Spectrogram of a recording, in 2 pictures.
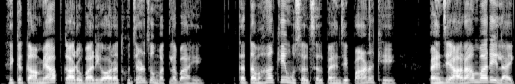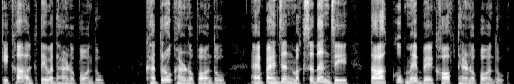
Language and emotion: Sindhi, neutral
